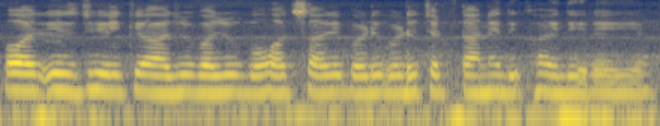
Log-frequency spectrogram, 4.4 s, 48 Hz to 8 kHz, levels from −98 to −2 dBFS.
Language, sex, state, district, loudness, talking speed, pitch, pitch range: Hindi, female, Chhattisgarh, Raipur, -17 LUFS, 205 wpm, 190 Hz, 185-195 Hz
